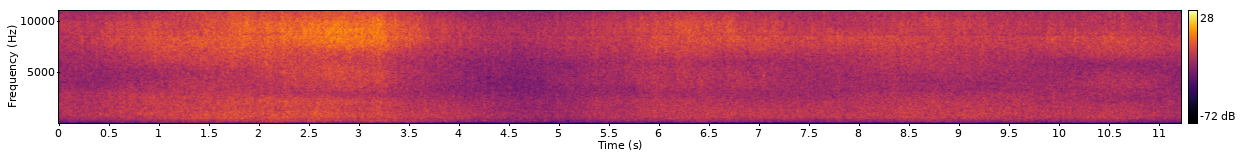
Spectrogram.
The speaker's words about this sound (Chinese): 它的强度。它的韵律，每一声海浪的声音，仿佛一样，它们又不同。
